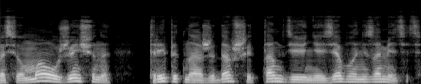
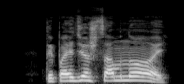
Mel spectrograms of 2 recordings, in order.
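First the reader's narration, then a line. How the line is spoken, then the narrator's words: Shouted. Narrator (Russian): крикнула Дафна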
